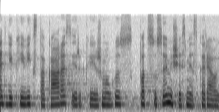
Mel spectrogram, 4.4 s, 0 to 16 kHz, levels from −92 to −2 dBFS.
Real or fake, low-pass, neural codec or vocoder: real; 9.9 kHz; none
